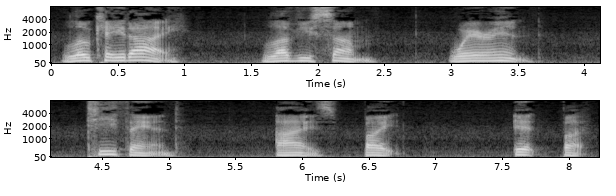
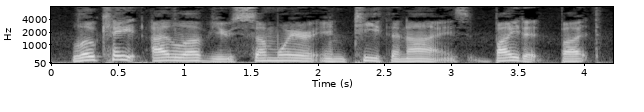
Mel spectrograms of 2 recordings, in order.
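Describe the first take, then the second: First: It is read with a pause every few words. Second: It is read smoothly without breaks. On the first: "leaving a beat after just about every line" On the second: "if you just read it like that"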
